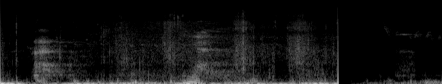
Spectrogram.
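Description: Footsteps walking over grass and dry leaf litter, a steady run of steps with the camera body-mounted and jostling. The sound cuts off abruptly a little before the end.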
